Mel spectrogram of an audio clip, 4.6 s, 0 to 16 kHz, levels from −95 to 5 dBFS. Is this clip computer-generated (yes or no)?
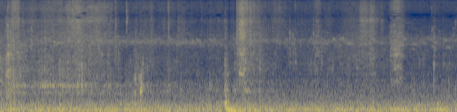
yes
